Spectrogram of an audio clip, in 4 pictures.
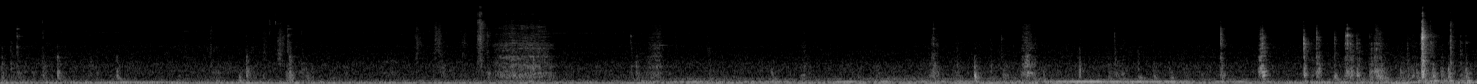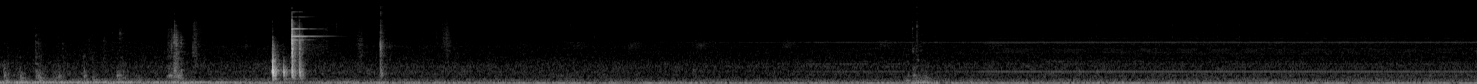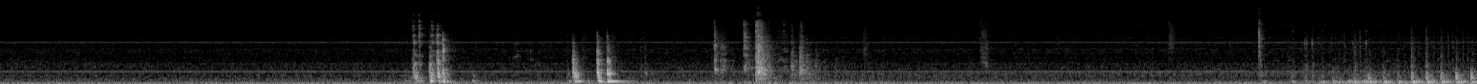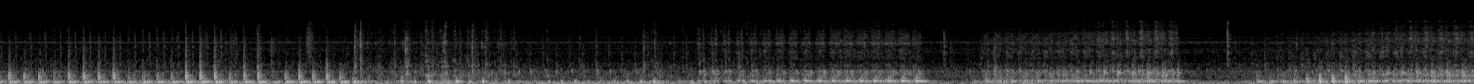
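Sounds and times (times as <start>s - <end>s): wood lathe motor hum: 37.8s - 59.0s
gouge cutting wood rhythmically: 51.3s - 56.2s.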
